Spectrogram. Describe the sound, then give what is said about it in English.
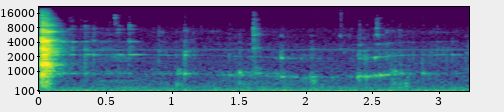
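A sharp glassy clink rings out at the start as glasses are raised in a toast, followed by faint tinkling of ice shifting in the glasses over a low background rumble, with no one talking. “You can hear that ice.”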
